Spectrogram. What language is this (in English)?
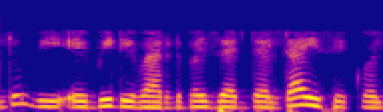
Malayalam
